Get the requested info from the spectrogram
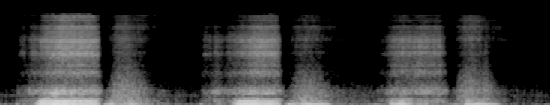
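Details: Senior pit bull mix named Solomon asleep beside his owner, snoring in rough, throaty pairs: a loud rattling breath followed by a softer huffing exhale, repeating roughly three times in under six seconds.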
